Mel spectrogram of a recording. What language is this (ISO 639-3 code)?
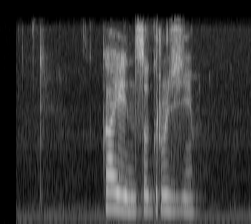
rus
